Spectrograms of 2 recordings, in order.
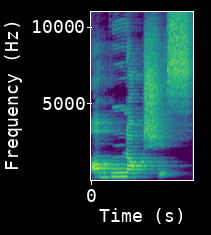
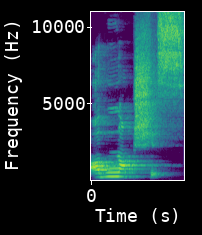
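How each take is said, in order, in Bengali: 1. মাঝের সিলেবলটা nok এর মতো শোনায়। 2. মাঝের সিলেবলটা nok এর মতো শোনায়।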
